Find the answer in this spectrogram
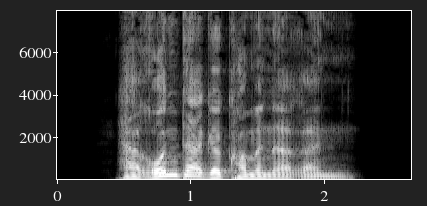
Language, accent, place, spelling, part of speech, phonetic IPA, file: German, Germany, Berlin, heruntergekommeneren, adjective, [hɛˈʁʊntɐɡəˌkɔmənəʁən], De-heruntergekommeneren.ogg
- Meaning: inflection of heruntergekommen: 1. strong genitive masculine/neuter singular comparative degree 2. weak/mixed genitive/dative all-gender singular comparative degree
